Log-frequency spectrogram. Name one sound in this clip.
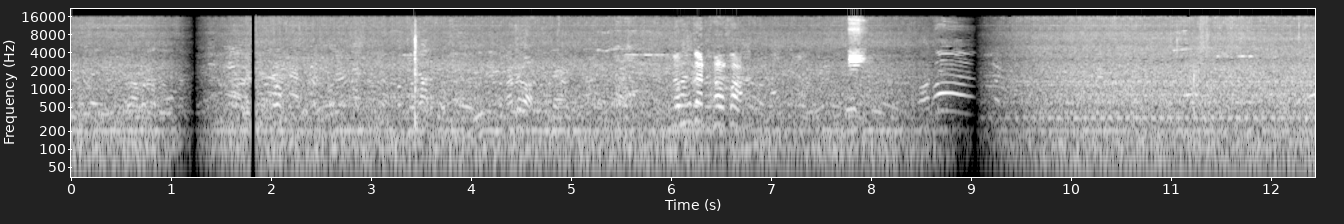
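A large crowd of men and women chatters outdoors.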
